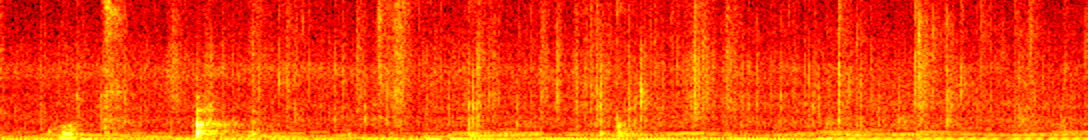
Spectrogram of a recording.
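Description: Fried rice with mixed vegetables sizzling softly in a wok while pieces of fried beef are spooned in from a small pan. There is one sharp tap of the utensil against the pan about a second in.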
